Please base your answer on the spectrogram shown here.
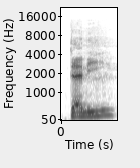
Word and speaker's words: Denis: I want to, you know, direct traffic on the streets of Paris with Denis, which is how you say Dennis in French, by the way.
